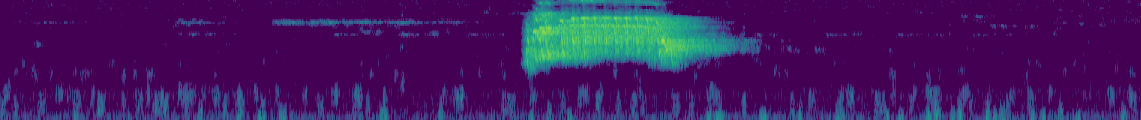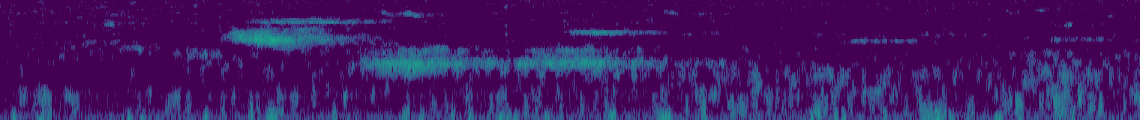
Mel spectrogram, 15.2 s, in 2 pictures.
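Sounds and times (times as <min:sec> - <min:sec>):
common blackbird song: 0:01.2 - 0:05.0, 0:08.1 - 0:12.0.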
